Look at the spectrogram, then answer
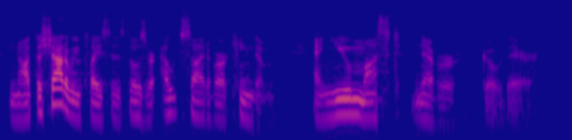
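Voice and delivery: low, hushed and stern voice. Retelling the story, Mufasa speaks to little Simba: mock-stern Mufasa voice. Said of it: "Mufasa says very sternly to little Simba".

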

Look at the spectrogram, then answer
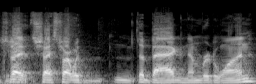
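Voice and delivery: normal talking voice

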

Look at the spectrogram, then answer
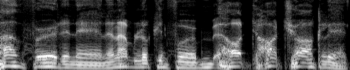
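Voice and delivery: strange husky puppet voice. Imitating a marionette's voiceover from a video: strange husky Ferdinand voice. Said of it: "the voiceover in a very strange husky voice".

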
